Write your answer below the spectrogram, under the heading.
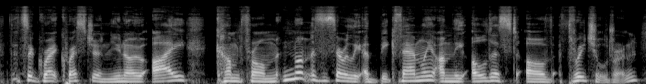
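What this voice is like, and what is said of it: Australian accent. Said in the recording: “you can hear he's born in Australia, or at least that he's from Australia, mm-hmm. with that fabulous accent ... it sounds French when you say it”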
